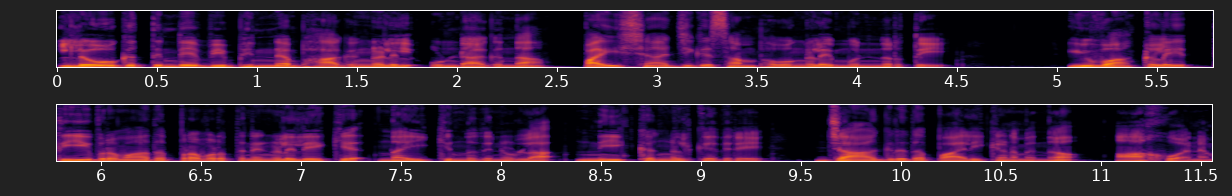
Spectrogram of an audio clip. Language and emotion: Malayalam, neutral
